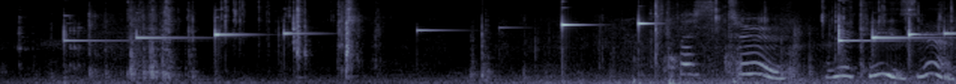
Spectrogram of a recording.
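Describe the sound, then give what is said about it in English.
A bunch of keys jingles and clinks in repeated shakes, with bright metallic rings hanging briefly after each jangle, while a voice babbles over the last few seconds. “Keys, yeah.”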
